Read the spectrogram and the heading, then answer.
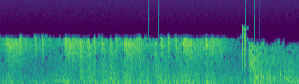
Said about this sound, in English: And with a clap of the thunder, here we go.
